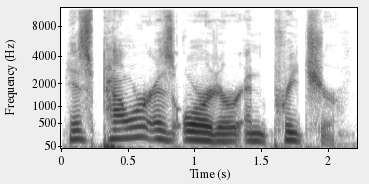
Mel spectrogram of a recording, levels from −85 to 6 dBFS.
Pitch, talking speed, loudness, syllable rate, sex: 155 Hz, 160 wpm, -16 LUFS, 5.0 syllables/s, male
